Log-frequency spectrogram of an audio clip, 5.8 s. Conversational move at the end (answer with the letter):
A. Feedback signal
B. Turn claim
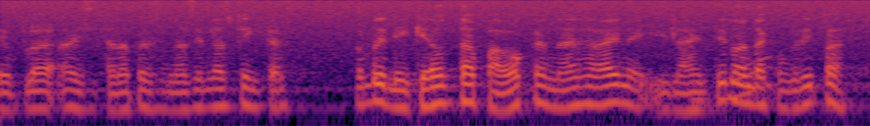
A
